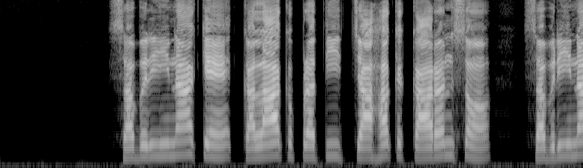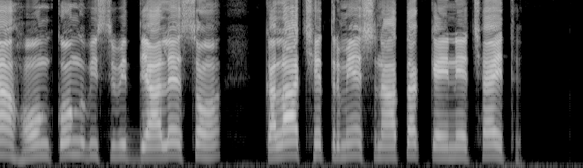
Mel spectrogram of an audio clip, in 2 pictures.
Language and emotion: Maithili, neutral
